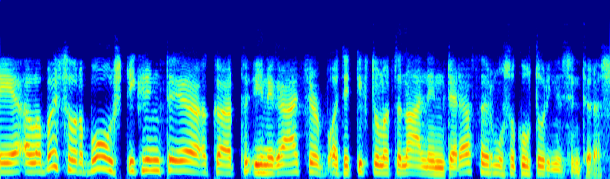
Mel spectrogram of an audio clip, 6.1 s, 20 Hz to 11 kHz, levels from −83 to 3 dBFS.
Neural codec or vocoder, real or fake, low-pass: codec, 16 kHz, 1 kbps, X-Codec, WavLM features, trained on Multilingual LibriSpeech; fake; 7.2 kHz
